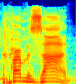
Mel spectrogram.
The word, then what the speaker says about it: Parmesan: Parmesan. Parmesan is actually the correct pronunciation.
